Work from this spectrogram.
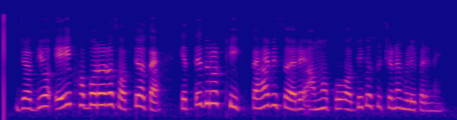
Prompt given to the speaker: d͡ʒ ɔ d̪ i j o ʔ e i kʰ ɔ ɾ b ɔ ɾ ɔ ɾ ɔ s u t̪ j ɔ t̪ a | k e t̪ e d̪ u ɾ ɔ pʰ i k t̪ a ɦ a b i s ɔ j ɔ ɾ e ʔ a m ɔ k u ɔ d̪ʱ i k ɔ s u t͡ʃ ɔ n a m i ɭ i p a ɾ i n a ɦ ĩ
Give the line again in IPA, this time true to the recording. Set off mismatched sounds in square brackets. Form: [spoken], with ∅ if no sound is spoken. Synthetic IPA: d͡ʒ ɔ d̪ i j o ʔ e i kʰ ɔ [∅] b ɔ ɾ ɔ ɾ ɔ s [ɔ] t̪ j ɔ t̪ a | k e t̪ e d̪ u ɾ ɔ [ʈʰ] i k t̪ a ɦ a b i s ɔ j ɔ ɾ e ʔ a m ɔ k u ɔ d̪ʱ i k ɔ s u t͡ʃ ɔ n a m i ɭ i p a ɾ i n a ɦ ĩ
